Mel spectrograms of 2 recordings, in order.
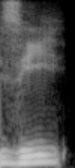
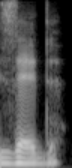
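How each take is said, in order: First: The letter is said the American way, zee. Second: The letter is said the Australian way, zed.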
